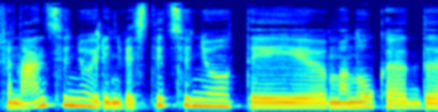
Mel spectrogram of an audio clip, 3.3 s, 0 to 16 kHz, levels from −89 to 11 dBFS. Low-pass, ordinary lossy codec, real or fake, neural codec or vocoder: 14.4 kHz; AAC, 64 kbps; real; none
